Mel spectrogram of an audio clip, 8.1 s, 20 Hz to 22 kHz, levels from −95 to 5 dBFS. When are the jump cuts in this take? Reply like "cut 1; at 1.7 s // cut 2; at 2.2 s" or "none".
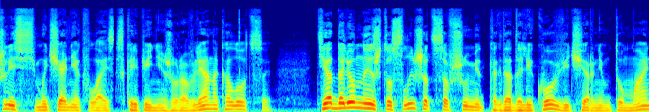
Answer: cut 1; at 1.0 s // cut 2; at 1.4 s // cut 3; at 4.7 s // cut 4; at 6.0 s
